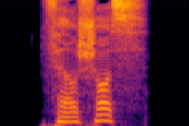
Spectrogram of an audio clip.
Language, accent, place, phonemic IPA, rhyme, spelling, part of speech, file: German, Germany, Berlin, /fɛɐ̯ˈʃɔs/, -ɔs, verschoss, verb, De-verschoss.ogg
- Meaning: first/third-person singular preterite of verschießen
